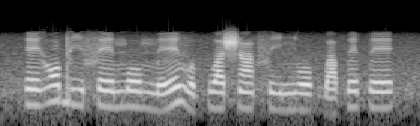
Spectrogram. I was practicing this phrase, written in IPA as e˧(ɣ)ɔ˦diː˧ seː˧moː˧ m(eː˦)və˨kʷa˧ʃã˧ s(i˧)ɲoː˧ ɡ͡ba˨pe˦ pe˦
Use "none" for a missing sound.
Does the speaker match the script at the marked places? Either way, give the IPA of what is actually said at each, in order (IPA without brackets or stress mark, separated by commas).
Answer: ɣ, eː˨˦, i˧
